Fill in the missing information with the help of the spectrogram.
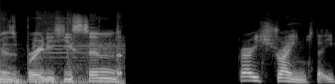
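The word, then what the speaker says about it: Hiestand: my name is brady houston very strange that he pronounced his own name houston when his name is obviously high stand i mean he's spelled high stand but it's pronounced houston my name is brady houston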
